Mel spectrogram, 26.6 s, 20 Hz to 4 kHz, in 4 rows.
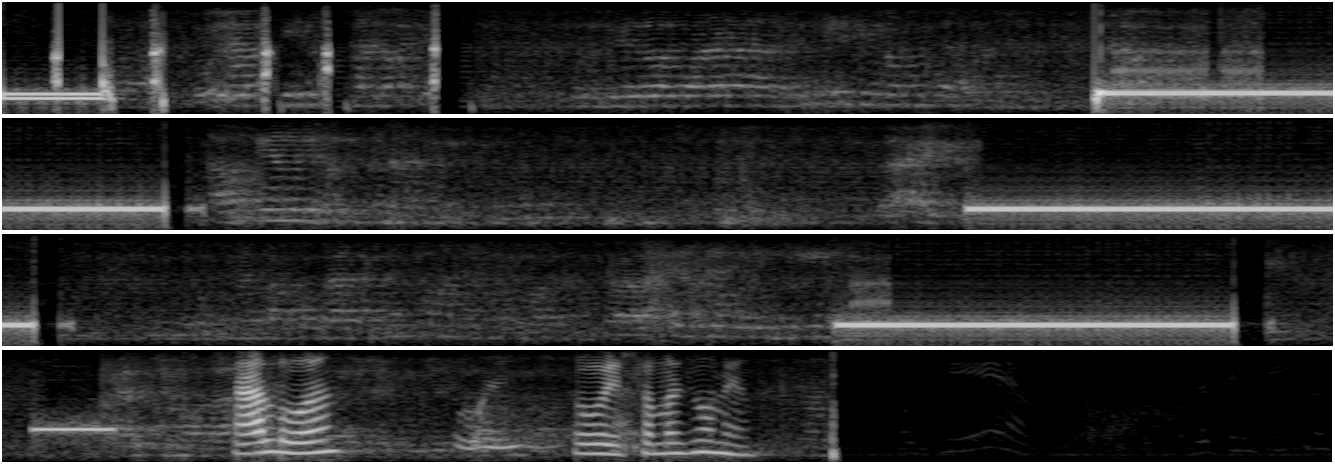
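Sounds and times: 
mid-pitched telephone tones during a call transfer: 0.0 - 0.6, 5.5 - 7.6, 11.5 - 13.7, 17.5 - 19.5
speech: 21.2 - 21.7, 22.9 - 23.8.

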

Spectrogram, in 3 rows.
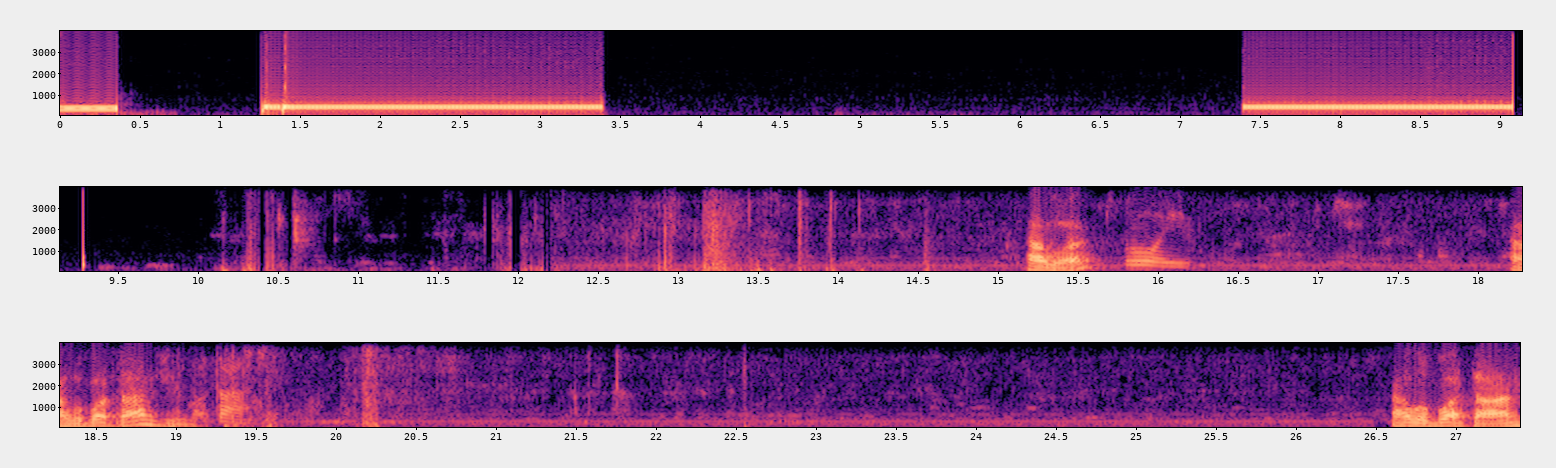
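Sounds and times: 
telephone tones while a call is being transferred: 0.0 - 0.4, 1.3 - 3.4, 7.4 - 9.1
speech: 15.2 - 15.8, 18.2 - 19.7, 26.6 - 27.3.

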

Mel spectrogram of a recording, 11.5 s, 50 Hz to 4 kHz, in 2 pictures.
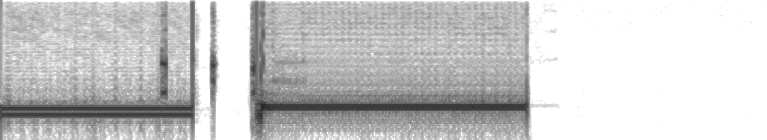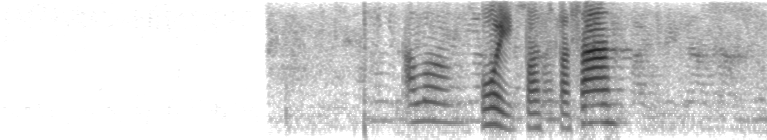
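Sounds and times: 
telephone line tone during a call transfer: 0.0 - 4.0
speech: 8.9 - 10.6.

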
